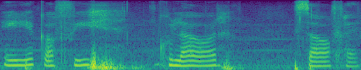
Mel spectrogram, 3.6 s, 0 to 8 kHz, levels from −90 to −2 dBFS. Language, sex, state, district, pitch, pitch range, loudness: Hindi, female, Himachal Pradesh, Shimla, 210 Hz, 200-225 Hz, -20 LUFS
